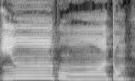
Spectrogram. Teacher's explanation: تو کاف بھی حروف اخفا میں سے، تا بھی حروف اخفا میں سے، تو دونوں کے اوپر ہم نے اخفا کیا، نون کی آواز کو ناک میں چھپا کر پڑھا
